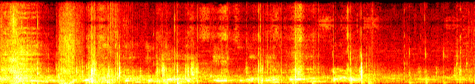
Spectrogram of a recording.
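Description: A zombie groans low and hoarsely.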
